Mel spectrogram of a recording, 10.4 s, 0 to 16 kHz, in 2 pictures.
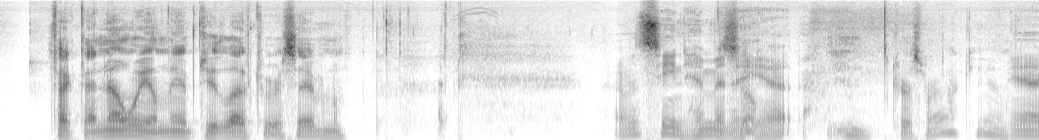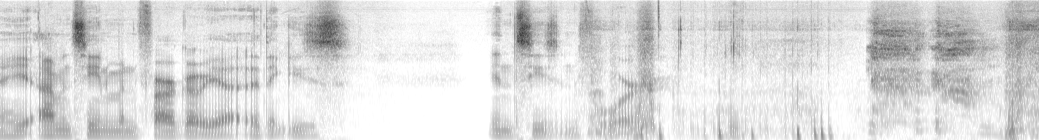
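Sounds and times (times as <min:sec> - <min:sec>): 
speech: 0:00.3 - 0:02.3, 0:03.1 - 0:07.0, 0:07.6 - 0:09.0
person coughing: 0:09.6 - 0:10.3.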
